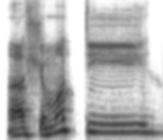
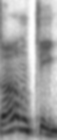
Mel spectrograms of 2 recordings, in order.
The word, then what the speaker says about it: שמתי: Okay, so Shamati, no, it says Shemti. It's probably Shemti. Shemti. Yeah, Shemti Galida. שמתי גלידה במקפיא, שמתי גלידה במקפיא, Looks like it's Samti Glida.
